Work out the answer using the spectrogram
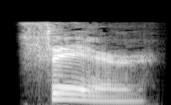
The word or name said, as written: fairness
